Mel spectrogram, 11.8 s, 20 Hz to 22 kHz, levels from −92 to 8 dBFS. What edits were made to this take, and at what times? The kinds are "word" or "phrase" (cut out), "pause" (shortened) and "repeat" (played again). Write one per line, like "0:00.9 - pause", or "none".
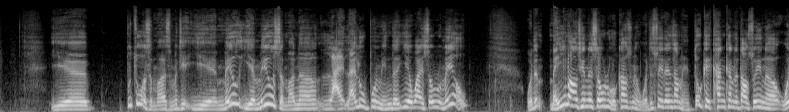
none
